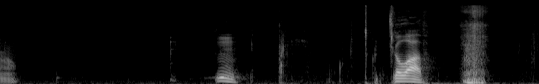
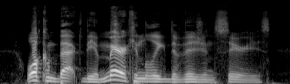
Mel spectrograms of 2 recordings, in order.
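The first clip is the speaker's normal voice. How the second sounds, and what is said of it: Put-on radio announcer voice. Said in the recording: “My voice sounds good, doesn't it? Do I have a radio voice?”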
